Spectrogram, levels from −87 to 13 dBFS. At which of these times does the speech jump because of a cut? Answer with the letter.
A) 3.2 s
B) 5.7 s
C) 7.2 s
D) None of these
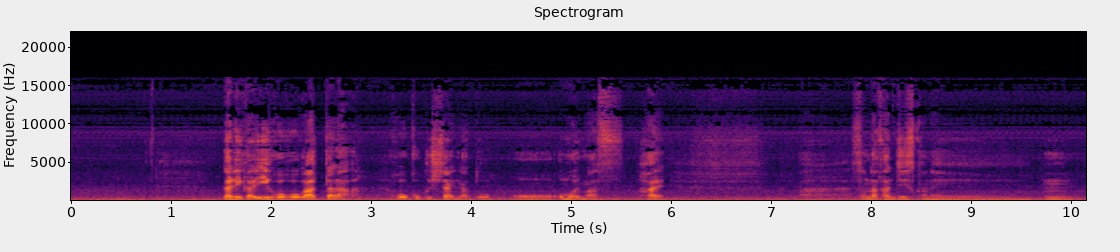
A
